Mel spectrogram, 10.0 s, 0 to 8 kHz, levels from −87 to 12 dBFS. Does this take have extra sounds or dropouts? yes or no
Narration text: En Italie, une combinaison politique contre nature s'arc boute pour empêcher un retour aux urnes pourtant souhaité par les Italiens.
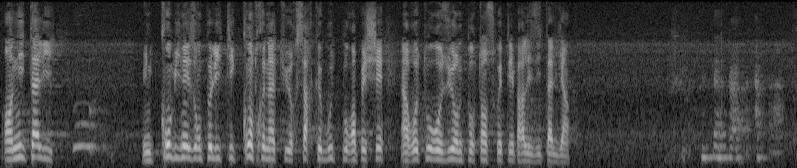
yes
